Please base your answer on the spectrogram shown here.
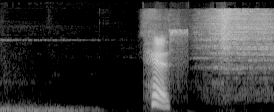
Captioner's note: hiss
